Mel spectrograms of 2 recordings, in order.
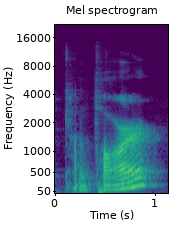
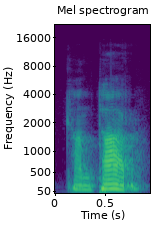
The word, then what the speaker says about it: cantar: pronounce that sound, because it's not cantar, okay? It's cantar, cantare, okay? And sometimes in Spanish it will have to be even vibrated.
